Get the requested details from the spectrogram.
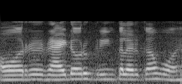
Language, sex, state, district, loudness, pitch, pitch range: Hindi, female, Chhattisgarh, Raigarh, -15 LUFS, 230 Hz, 220-240 Hz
